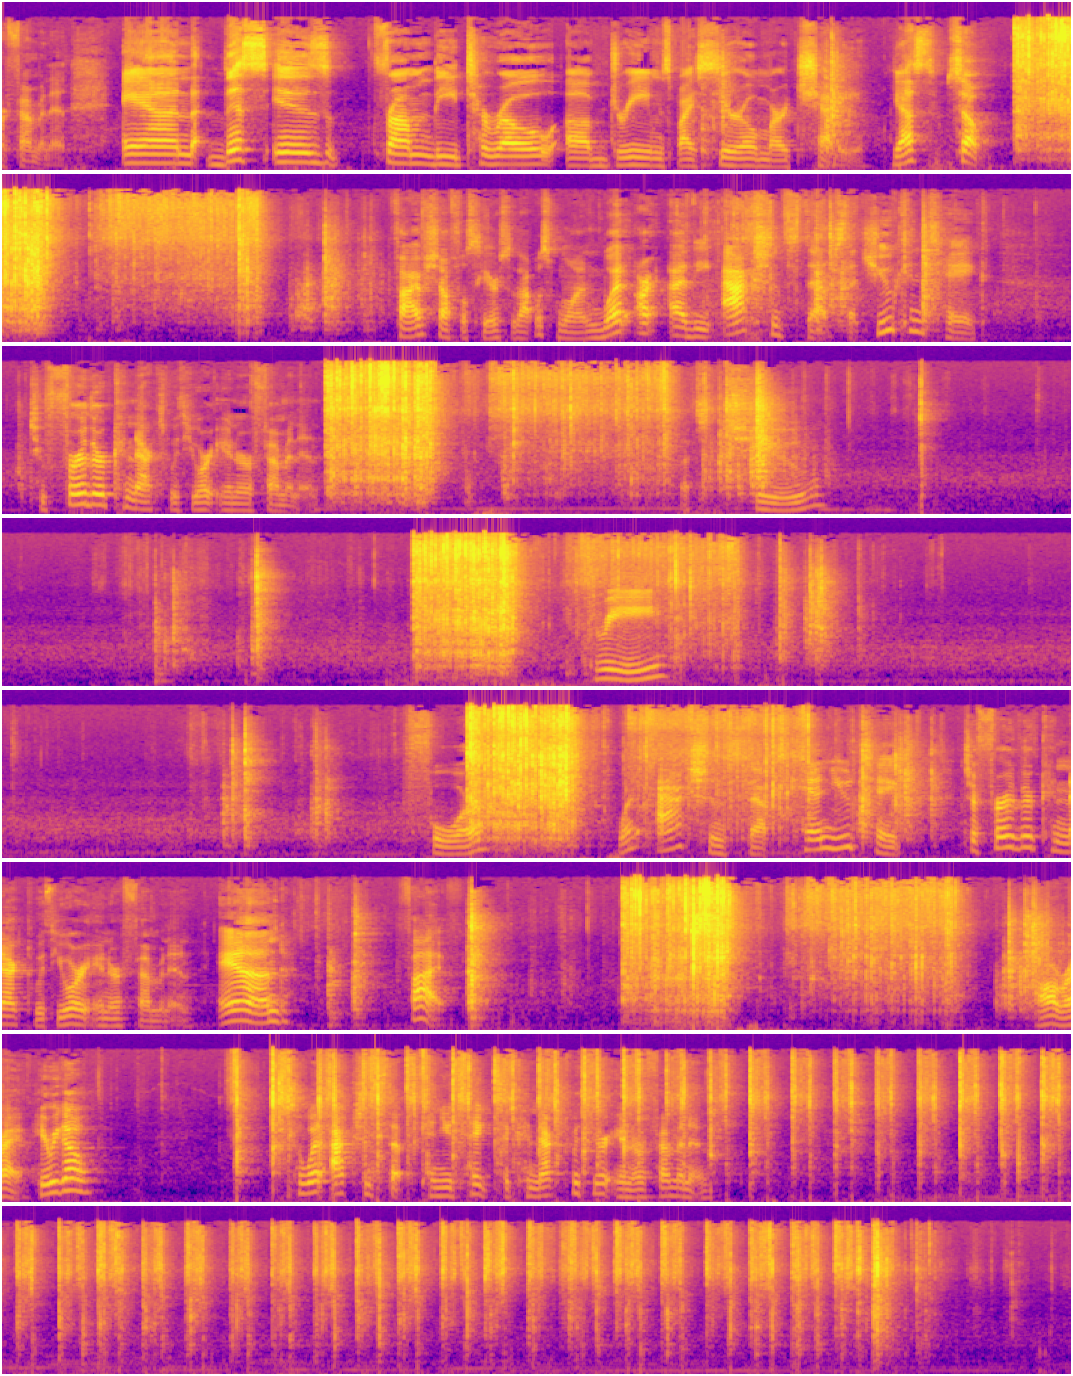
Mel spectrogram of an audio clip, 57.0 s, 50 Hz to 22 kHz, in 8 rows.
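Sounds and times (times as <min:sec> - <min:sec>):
cards being shuffled: 0:06.7 - 0:09.6, 0:11.8 - 0:13.5, 0:16.4 - 0:21.3, 0:22.0 - 0:28.8, 0:29.6 - 0:34.8, 0:39.1 - 0:42.6, 0:44.2 - 0:57.0
card deck rustling and tapping: 0:44.2 - 0:56.8.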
